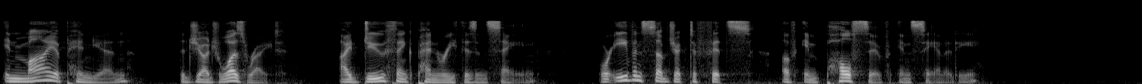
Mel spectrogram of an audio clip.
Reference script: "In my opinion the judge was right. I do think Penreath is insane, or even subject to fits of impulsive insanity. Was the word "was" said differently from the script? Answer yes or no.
no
